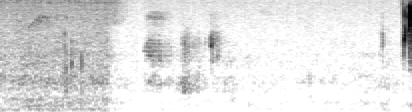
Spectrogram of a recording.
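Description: Near silence: faint room tone with a low hum that fades about half a second in.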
